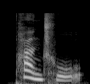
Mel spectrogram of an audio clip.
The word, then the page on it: 判处: pàn chǔ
